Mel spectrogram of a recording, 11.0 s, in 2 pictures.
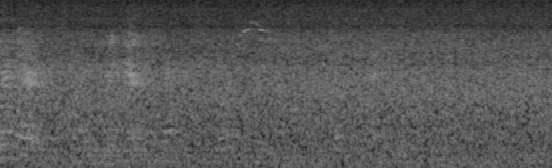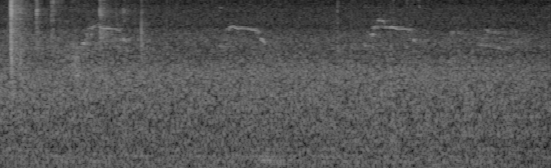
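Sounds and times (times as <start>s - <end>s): steady background noise: 0.0s - 11.0s
faint high-pitched bird chirps: 2.4s - 2.8s, 6.2s - 7.0s, 7.7s - 8.3s, 9.1s - 10.8s
sharp clicks: 5.6s - 7.0s.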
